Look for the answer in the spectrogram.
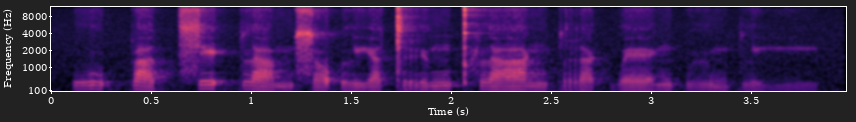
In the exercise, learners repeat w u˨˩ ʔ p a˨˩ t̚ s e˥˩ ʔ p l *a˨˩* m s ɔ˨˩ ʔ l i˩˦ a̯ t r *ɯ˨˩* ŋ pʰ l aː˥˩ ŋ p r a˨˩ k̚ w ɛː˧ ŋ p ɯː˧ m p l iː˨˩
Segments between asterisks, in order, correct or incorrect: correct, incorrect: ɯ˥˩

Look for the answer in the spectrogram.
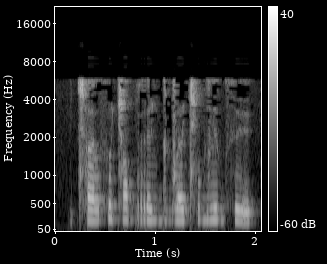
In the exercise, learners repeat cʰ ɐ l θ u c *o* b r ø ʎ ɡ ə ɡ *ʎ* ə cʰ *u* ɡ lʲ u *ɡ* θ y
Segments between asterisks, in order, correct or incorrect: incorrect: ɔ, incorrect: l, correct, correct

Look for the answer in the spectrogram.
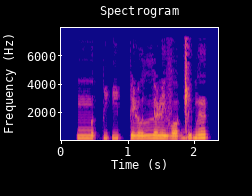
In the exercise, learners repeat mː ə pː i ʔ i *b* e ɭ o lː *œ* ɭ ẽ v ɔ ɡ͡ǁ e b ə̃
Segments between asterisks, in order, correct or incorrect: incorrect: pː, correct

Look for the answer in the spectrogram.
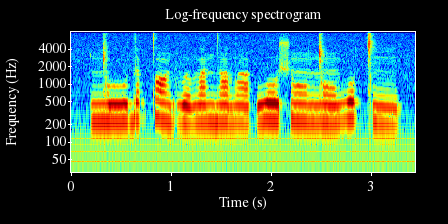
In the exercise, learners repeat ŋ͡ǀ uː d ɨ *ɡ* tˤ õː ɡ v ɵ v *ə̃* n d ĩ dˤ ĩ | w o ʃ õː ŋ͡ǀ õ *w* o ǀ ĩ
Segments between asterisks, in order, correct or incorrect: correct, incorrect: ã, incorrect: v

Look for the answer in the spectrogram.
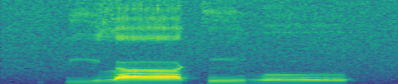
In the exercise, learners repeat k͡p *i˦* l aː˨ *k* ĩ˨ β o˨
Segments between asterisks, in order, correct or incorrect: incorrect: i˨, correct

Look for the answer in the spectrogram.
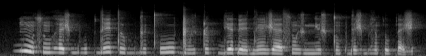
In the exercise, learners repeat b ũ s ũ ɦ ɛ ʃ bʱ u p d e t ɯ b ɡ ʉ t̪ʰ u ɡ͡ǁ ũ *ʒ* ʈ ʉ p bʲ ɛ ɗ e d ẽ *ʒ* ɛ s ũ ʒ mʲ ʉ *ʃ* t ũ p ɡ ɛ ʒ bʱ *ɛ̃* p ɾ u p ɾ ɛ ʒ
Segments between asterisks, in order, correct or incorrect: correct, correct, correct, correct

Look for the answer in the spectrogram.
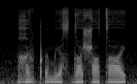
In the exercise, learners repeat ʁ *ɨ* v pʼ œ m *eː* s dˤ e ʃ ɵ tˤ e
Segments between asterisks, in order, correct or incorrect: incorrect: e, correct

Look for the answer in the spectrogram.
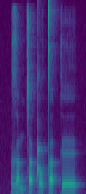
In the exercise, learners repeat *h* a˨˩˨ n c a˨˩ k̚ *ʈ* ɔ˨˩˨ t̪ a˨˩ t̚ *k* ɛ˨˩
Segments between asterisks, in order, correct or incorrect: incorrect: ɣ, correct, correct

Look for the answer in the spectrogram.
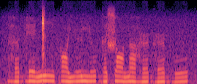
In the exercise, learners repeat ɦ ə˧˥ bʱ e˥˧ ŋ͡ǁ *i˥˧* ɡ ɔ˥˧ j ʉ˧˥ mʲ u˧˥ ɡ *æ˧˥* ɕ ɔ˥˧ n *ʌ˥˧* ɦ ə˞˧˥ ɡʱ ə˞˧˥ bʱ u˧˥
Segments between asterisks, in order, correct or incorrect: correct, incorrect: ə˧˥, correct

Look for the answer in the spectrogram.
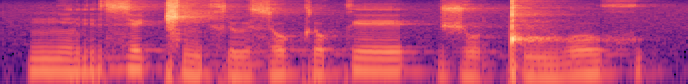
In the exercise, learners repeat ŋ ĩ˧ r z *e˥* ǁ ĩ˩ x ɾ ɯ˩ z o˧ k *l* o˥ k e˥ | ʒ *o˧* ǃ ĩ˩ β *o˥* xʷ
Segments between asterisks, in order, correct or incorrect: correct, incorrect: ɾ, incorrect: o˩, correct

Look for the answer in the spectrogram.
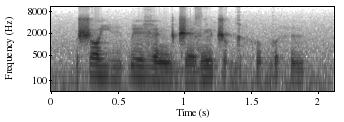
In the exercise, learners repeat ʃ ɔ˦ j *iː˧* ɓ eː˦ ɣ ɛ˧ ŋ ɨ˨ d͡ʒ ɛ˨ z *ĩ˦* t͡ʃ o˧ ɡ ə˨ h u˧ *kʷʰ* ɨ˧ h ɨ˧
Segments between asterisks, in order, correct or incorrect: correct, correct, incorrect: ɡʷ

